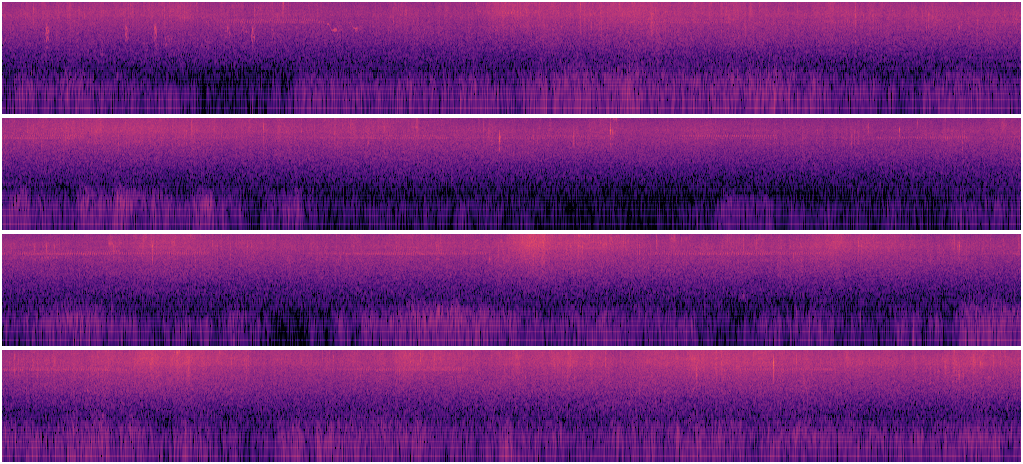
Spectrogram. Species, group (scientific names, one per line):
Pteronemobius heydenii
Orthoptera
